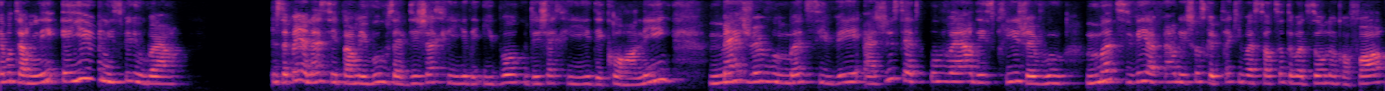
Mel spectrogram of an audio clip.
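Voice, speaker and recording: At a moderate pace, a woman speaks in a fairly high pitch with a dark, mellow tone. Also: ordinary pitch variation. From Montreal, Quebec. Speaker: entrepreneur and business coach. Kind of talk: online workshop presentation.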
